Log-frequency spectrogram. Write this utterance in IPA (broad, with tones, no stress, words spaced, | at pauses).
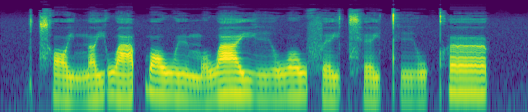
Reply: t͡sʰɔː˨˩jn̪ɐ˨˧jwaː˨˥p̚ɔː˧ wyː˨˩mo˨˧waː˧ jiː˨wo˧wfe˨jt͡sʰe˨j t̪ʰiː˨wkʰœː˥k̚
